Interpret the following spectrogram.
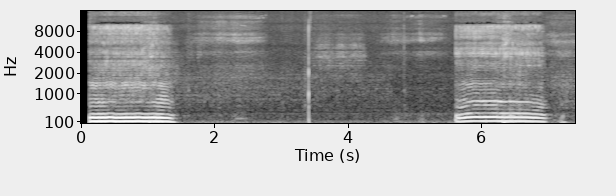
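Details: Beaux, Duke and Daisy snoring: two loud, low, rattling snores about four seconds apart, with quiet breathing between.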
